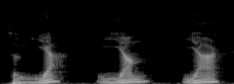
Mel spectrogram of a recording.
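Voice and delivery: ja, Jan, jaar starting with a "y" glide. Shown as a demonstration. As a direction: say ja, Jan, jaar as "ya, yan, yaar". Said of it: "like the Y at the".

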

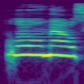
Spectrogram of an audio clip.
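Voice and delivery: loud, high call over the racket; shouting. A narrator's reading. Cecil calls over the mice's racket, shouting. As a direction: call out over the noisy mice. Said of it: "he shouted".

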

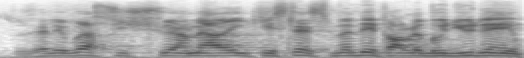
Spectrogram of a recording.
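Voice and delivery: ordinary delivery

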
